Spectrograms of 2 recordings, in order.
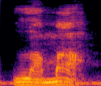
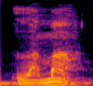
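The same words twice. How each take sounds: Both takes have the same delivery.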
